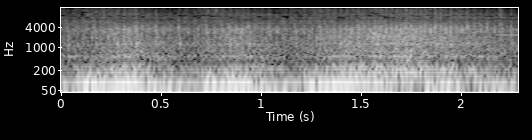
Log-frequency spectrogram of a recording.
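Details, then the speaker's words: Mazda Bongo 2.5 V6 after replacing parts: rough, lumpy idle with uneven low thump and stumble every few beats; misfire unchanged, fuel injectors to be checked next. "still is sounding a little bit better but we still got that mire yeah that's made no difference whatsoever"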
